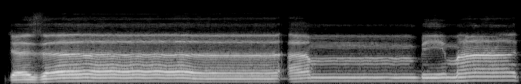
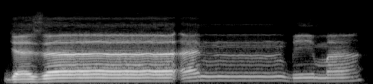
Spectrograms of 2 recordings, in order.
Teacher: Maka ini namanya adalah iqlab. Sebab asalnya dua tanwin bertemu dengan huruf ba. Maka tanwin itu ditukarkan dengan huruf mim.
